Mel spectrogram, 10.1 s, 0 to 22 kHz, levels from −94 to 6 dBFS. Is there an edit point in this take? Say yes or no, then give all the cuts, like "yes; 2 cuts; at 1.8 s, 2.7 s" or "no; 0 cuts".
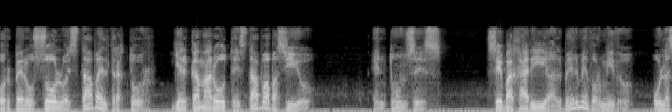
no; 0 cuts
